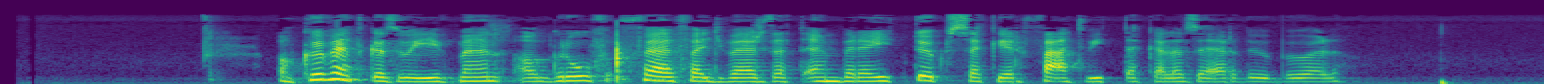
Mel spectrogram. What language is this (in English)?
Hungarian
